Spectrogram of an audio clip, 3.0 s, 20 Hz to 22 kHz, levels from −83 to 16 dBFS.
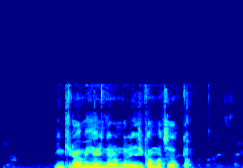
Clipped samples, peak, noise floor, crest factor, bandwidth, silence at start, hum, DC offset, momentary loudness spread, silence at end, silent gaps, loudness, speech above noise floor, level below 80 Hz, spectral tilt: under 0.1%; -6 dBFS; -68 dBFS; 20 dB; 11.5 kHz; 0.7 s; none; under 0.1%; 12 LU; 0.65 s; none; -24 LUFS; 45 dB; -52 dBFS; -7 dB/octave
